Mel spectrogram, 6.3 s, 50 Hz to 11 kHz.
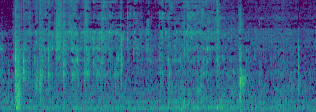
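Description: Cuisinart 14-cup food processor running, its blade chopping wet tomato and cilantro as garlic and jalapeño are dropped in through the feed tube. A steady motor hum sits under a busy clatter of pieces hitting the blade and bowl, which thins out after about five seconds.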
